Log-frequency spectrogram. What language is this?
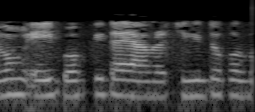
Bangla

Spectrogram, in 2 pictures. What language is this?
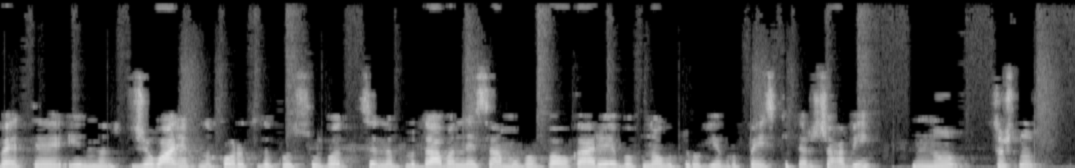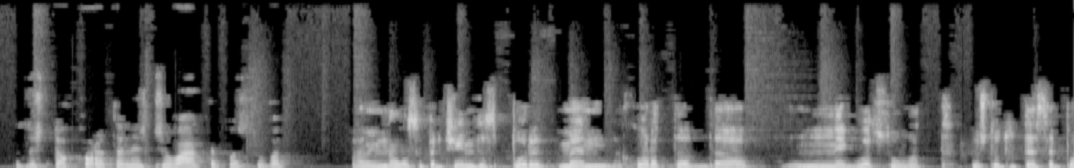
Bulgarian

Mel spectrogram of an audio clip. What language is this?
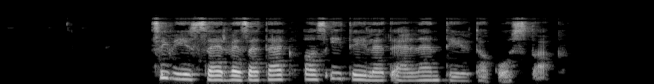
Hungarian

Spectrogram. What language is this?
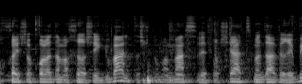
Hebrew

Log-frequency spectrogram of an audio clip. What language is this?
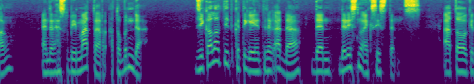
Indonesian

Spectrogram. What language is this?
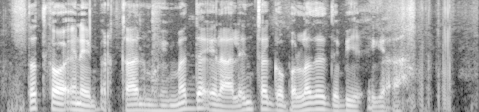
Somali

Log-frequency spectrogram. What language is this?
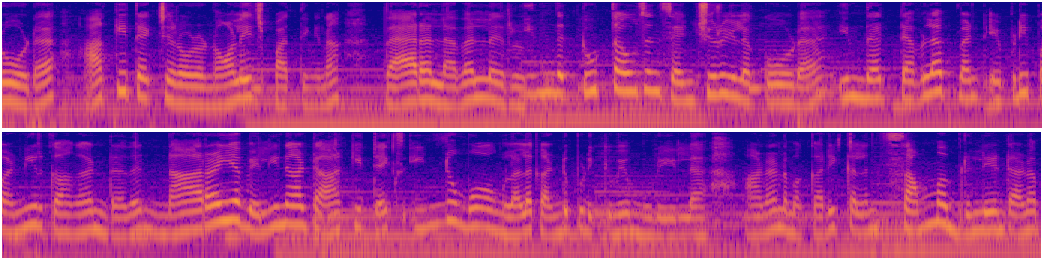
Tamil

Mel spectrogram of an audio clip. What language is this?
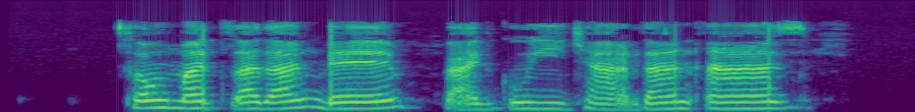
Persian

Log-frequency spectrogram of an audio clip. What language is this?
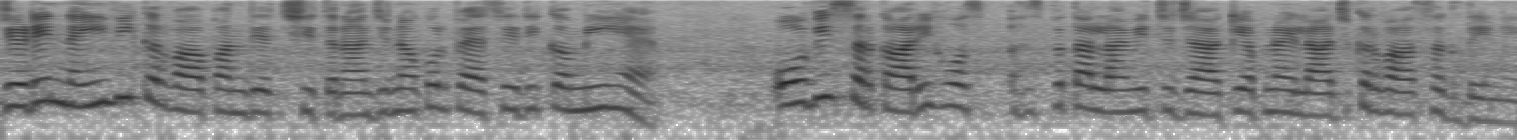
Punjabi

